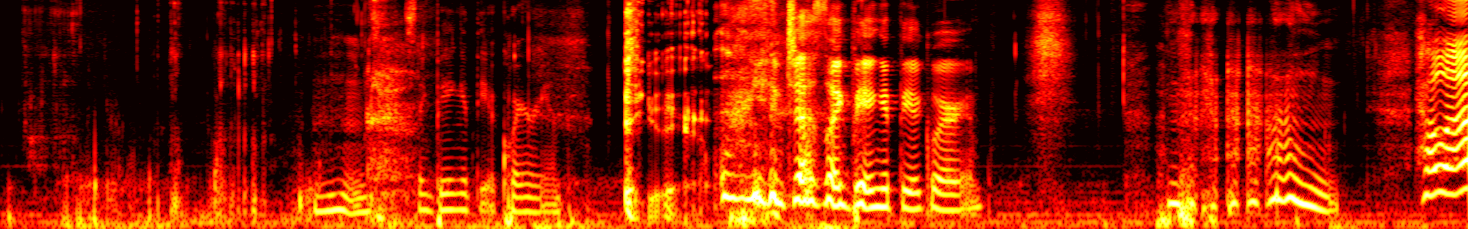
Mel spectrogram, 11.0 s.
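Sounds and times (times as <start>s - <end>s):
person sipping a drink: 0.0s - 3.0s
speech: 2.4s - 8.0s, 8.8s - 11.0s.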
